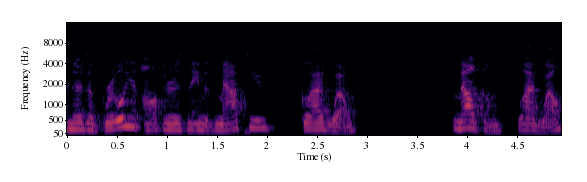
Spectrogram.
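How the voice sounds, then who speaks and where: In a Southern US accent, a woman speaks in an animated tone against a quiet background. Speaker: motivational coach hosting a mastermind call. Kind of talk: live online group call. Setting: live video call.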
